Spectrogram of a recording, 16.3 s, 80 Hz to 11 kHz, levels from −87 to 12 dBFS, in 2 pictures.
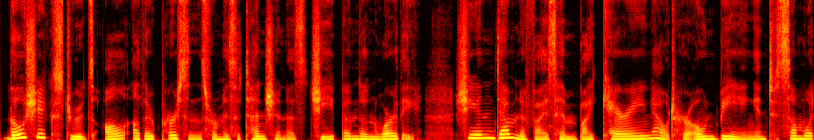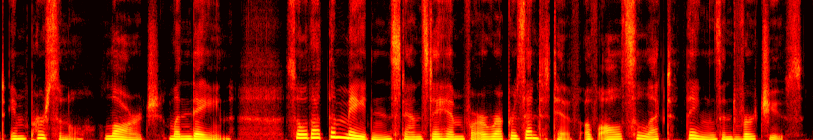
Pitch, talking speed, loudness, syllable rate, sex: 200 Hz, 160 wpm, -18 LUFS, 4.9 syllables/s, female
